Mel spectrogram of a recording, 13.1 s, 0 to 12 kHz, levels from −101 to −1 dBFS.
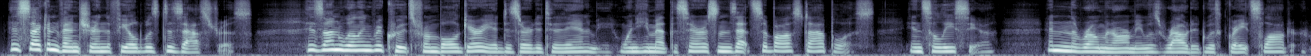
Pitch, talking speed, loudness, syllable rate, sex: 205 Hz, 160 wpm, -20 LUFS, 5.2 syllables/s, female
